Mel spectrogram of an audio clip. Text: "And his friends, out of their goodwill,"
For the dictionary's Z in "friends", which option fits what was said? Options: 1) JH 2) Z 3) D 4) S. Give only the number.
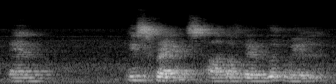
4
